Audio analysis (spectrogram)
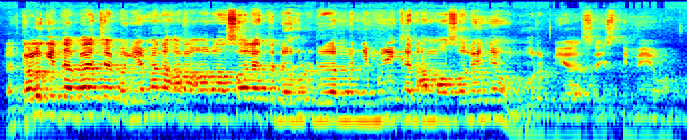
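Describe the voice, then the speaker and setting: A man preaching a sermon in a lively teaching manner, full of rhetorical questions and casual asides. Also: sits high, quick pace. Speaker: Islamic preacher. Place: mosque. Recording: echoey hall, mic far off.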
